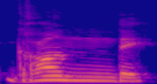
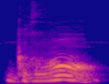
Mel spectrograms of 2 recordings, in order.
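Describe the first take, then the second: First: The N is sounded as a separate consonant. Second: The vowel is nasal with no separate N. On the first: The speaker calls it wrong. "we do not pronounce the letters separately. So we do not say grande" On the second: The speaker calls it right. "We have to say grand"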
